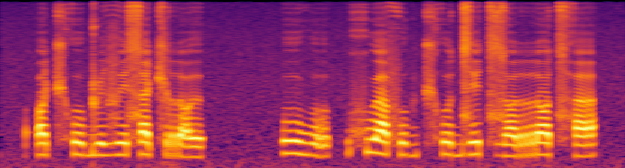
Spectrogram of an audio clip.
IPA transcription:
ʔ ɒ t͡ʃʰ o ɡ ɭ i v e s a t͡ʃ r ɒ ə̯ | o w o | xʷ a f o ɡ t͡ʃʰ o d͡z e t͡s z ɒ r ɒ t͡sʰ a

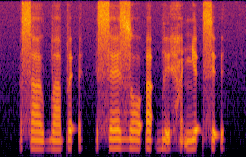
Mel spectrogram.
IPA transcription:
s a˦ ʊ̯ b ä˦ p ɛ˦ ʔ | s ɛ˦ z ɔ˦ ʔ ä˦ ʔ b ḛ˦˨ ɪ̯ h ã˦˨ ɲ ɛ˦ ʔ sʰ ɪ˦ ʔ

